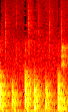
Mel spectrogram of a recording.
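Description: Six knocks on a drywall wall to find the studs give dull, hollow thuds between the studs. The knocks fade quickly, with most energy in the low-mid range and little high-frequency content. The change in sound over a stud is hard to hear.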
